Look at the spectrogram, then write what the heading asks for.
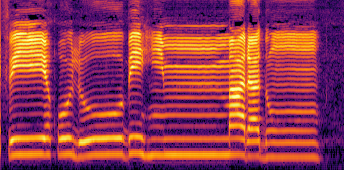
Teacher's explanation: मीम साकिन के बाद जब दूसरी मीम आती है तो हम यहाँ पे गुन्ना करके पढ़ते हैं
